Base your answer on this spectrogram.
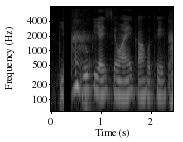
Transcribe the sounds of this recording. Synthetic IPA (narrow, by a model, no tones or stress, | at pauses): jijuːpiːaːiːseʋaːẽkãːɦot̪ʰeː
